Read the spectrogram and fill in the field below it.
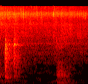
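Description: Water splashes into a hot pan of simmering pork batok (pork neck) and sets off a brief, bright sizzle that quickly fades to a soft, low bubbling.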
